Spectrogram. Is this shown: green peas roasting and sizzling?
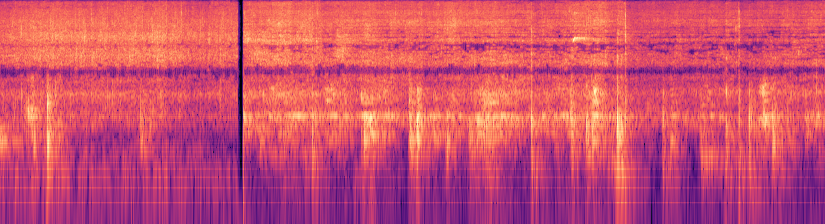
yes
